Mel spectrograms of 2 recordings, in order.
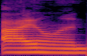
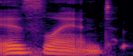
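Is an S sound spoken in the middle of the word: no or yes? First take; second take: no; yes. First: It is said with no S sound. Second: It is said with an S sound.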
